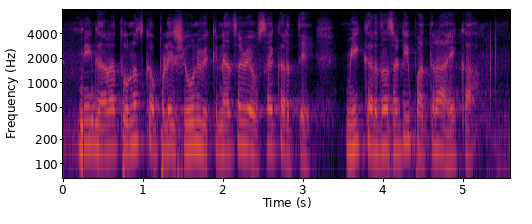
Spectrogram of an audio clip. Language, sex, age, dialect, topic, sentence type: Marathi, male, 25-30, Standard Marathi, banking, question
